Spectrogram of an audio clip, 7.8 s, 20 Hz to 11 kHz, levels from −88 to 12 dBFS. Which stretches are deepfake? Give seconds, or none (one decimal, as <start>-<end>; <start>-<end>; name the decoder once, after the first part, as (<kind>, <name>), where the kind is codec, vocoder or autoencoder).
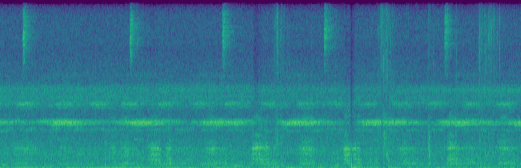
none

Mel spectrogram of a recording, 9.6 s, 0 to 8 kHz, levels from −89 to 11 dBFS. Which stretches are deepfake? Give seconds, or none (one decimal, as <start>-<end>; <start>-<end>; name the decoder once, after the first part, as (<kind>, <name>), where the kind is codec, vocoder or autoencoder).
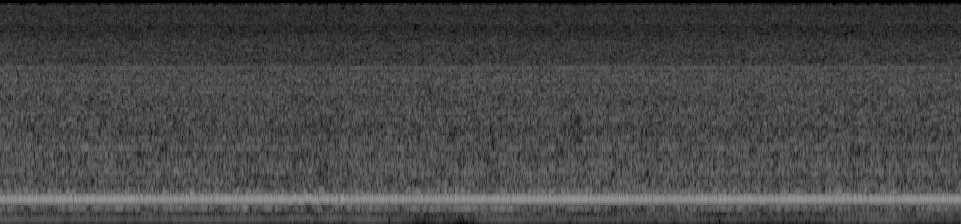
2.9-3.5 (vocoder, Vocos)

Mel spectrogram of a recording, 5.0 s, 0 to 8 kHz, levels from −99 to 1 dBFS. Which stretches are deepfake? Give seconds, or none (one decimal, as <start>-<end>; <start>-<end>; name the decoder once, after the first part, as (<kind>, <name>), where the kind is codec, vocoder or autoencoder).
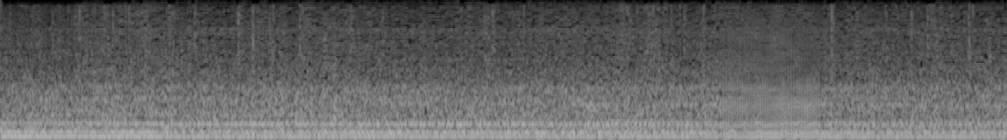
3.6-4.1 (vocoder, Vocos)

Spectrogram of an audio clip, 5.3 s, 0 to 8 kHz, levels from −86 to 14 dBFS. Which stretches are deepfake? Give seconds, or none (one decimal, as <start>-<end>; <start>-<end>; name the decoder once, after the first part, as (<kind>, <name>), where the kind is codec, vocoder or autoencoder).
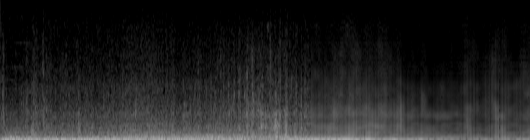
3.1-5.3 (vocoder, Vocos)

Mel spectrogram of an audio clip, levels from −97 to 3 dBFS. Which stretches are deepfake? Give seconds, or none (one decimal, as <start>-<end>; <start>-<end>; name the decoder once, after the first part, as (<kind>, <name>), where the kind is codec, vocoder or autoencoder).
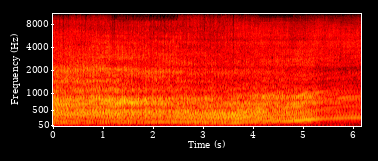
1.2-2.5 (vocoder, Vocos); 4.1-4.8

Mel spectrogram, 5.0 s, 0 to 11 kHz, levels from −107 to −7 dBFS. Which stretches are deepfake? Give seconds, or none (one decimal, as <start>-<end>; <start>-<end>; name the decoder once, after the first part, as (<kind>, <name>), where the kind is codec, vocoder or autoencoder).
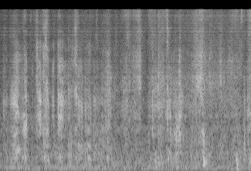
0.0-5.0 (vocoder, Vocos)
